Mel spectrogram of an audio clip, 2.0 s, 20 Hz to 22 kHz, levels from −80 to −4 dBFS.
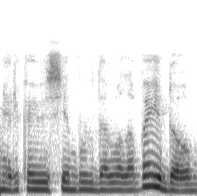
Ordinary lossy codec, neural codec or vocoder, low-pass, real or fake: Opus, 16 kbps; none; 7.2 kHz; real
